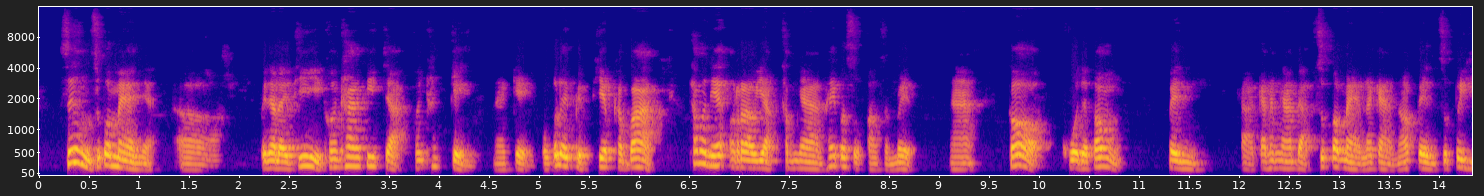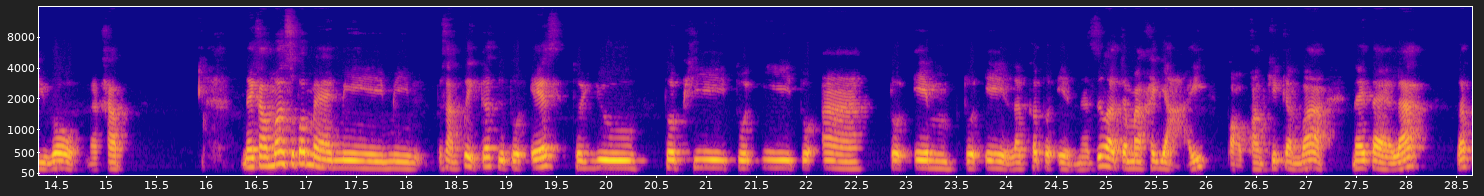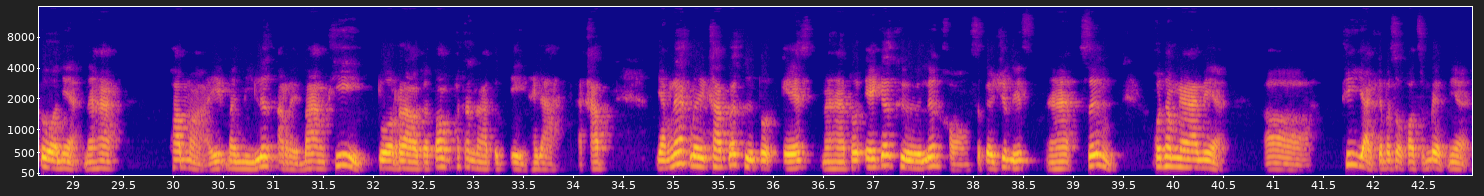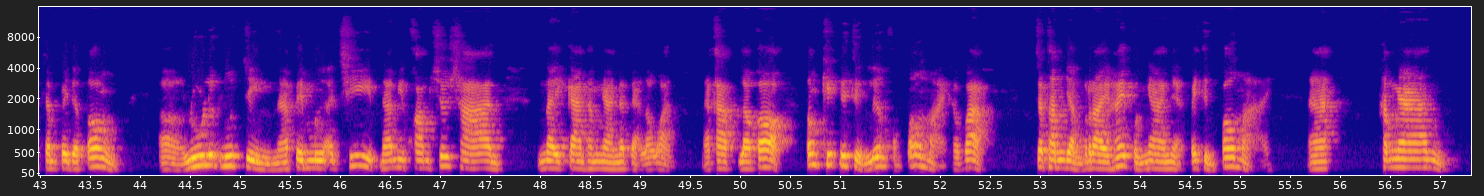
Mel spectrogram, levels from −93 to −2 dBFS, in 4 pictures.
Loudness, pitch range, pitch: -19 LUFS, 150-200 Hz, 165 Hz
